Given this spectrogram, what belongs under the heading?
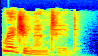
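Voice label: "regimented", British English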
